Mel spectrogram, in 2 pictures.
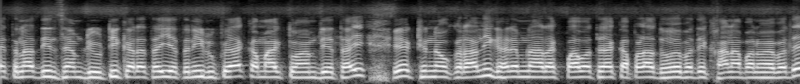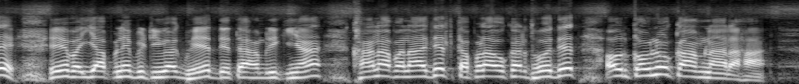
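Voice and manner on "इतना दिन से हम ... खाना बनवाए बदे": ordinary talk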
